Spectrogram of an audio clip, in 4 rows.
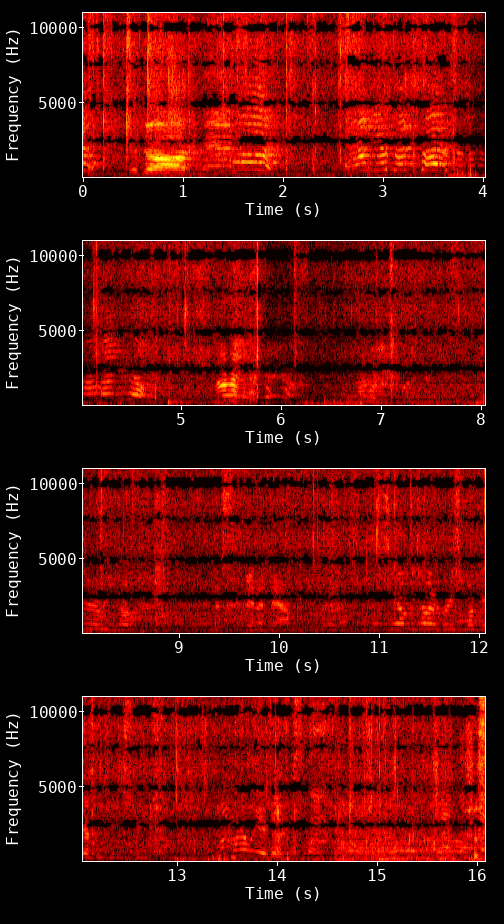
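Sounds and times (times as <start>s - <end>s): people talking and calling: 0.0s - 16.0s.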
